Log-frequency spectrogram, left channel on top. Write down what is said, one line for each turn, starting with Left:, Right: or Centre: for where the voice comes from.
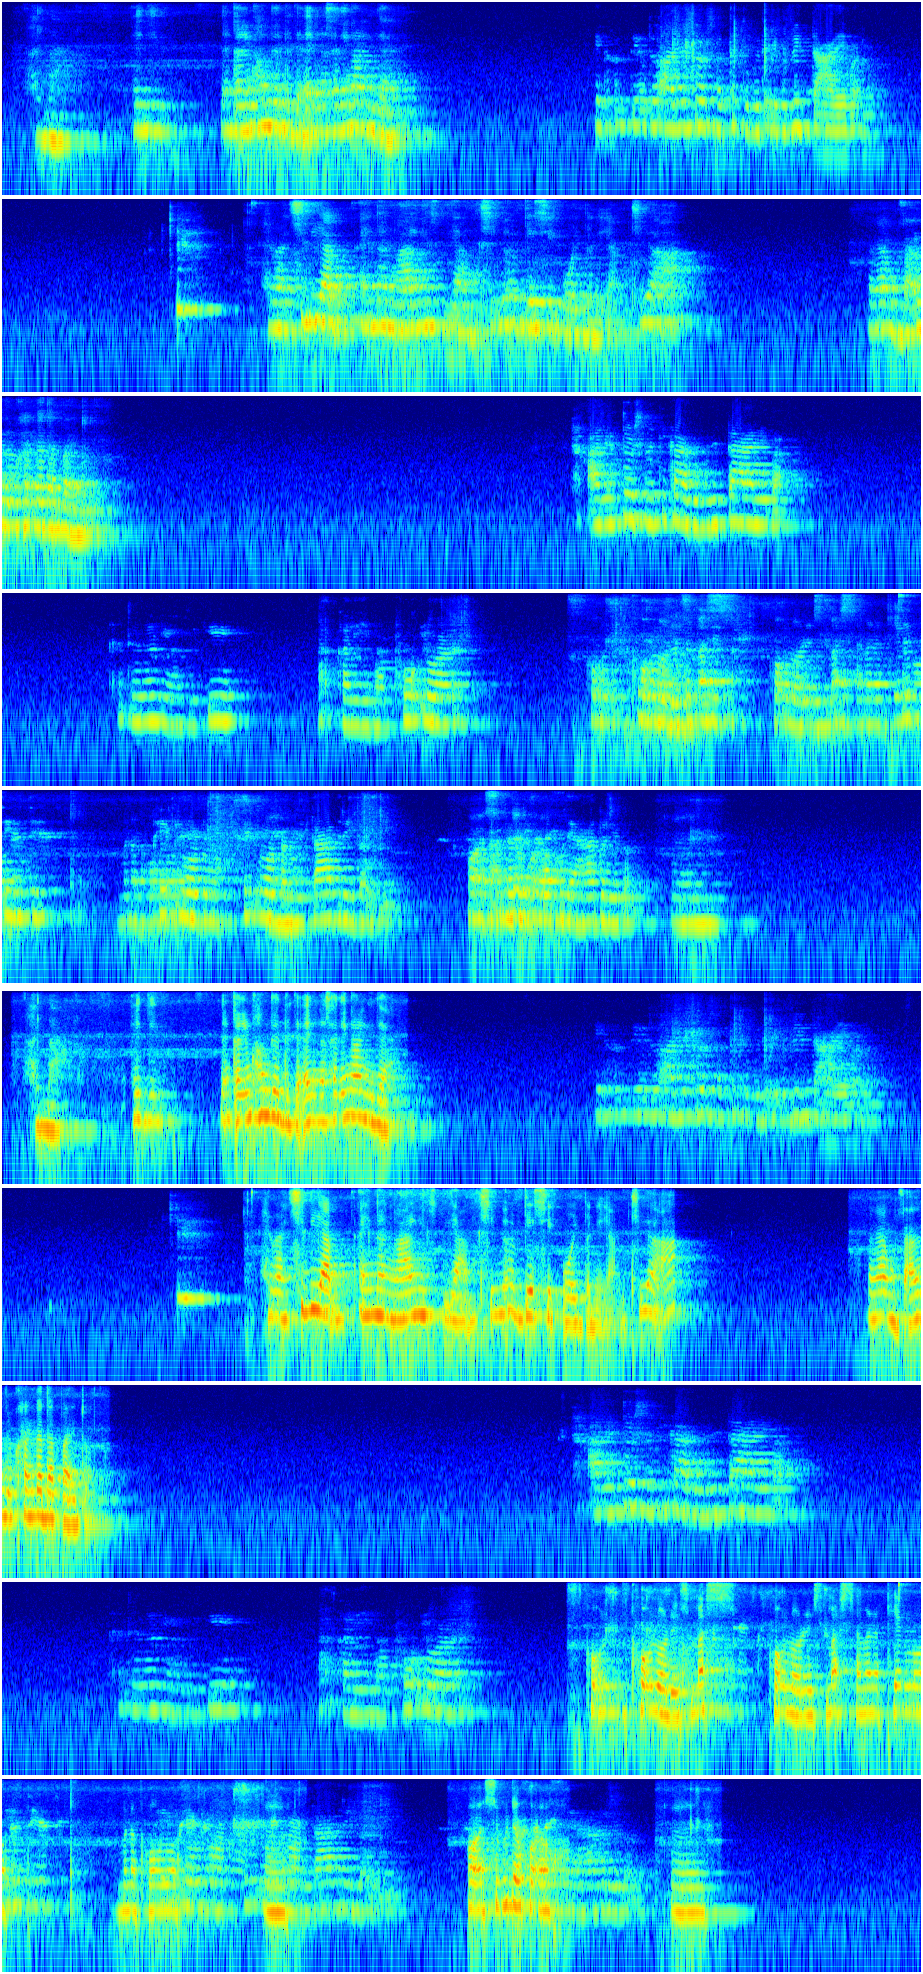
Right: ꯍꯥꯏꯃ ꯑꯩꯗꯤ ꯅꯪ ꯀꯔꯤꯝ ꯈꯪꯗꯗꯗꯤ ꯑꯩꯅ ꯉꯁꯥꯏꯗꯒꯤꯩ ꯉꯥꯡꯉꯁꯦ
Left: ꯣ ꯑꯗꯨ ꯑꯔ ꯁ ꯇꯥꯔꯦꯕ <unintelligible>
Right: ꯍꯩꯚ ꯁꯤꯗꯤ ꯌꯥꯝ ꯑꯩꯅ ꯉꯥꯡꯁꯤ ꯌꯥꯝ ꯊꯤꯅ ꯕꯦꯁꯤꯛ ꯑꯣꯏꯕꯅꯦ ꯌꯥꯝ ꯊꯤꯅ ꯑꯉꯥꯡ ꯃꯆꯥꯅꯁꯨ
Left: ꯑ
Right: ꯈꯪꯒꯗꯕ ꯍꯥꯏꯗꯣ
Left: ꯑꯥꯔ ꯑꯦꯝ ꯗꯔꯁꯟ ꯀꯩꯀꯥꯗꯨꯕꯨꯗꯤ ꯇꯥꯔꯦꯕ ꯑꯗꯨꯒꯤ ꯍꯧꯖꯤꯛꯀꯤ ꯀꯔꯤꯕ ꯐꯣꯛ ꯂꯣꯔ
Right: ꯐꯣꯛ
Left: ꯐꯣꯛꯂꯣꯅꯠꯇꯊꯣꯛꯈꯩꯕ
Right: ꯐꯣꯛꯂꯣꯔꯤꯁꯃꯁ ꯐꯣꯛꯂꯣꯔꯤꯁꯃꯁ ꯑꯃꯅ ꯐꯦꯛꯂꯣꯔ
Left: ꯅꯠꯇꯦ ꯅꯠꯇꯦ
Right: ꯑꯃꯅ ꯐꯣꯛꯂꯣꯔ
Left: ꯐꯦꯛꯂꯣꯗꯣ ꯐꯦꯛ ꯂꯣꯏꯨꯔꯀꯥꯟꯗꯗꯤ
Right: ꯎꯝ
Left: ꯇꯥꯗ꯭ꯔꯤꯕ ꯑꯩꯗꯤ ꯑꯃꯨꯀ
Right: ꯍꯣꯏ ꯁꯤꯕꯨꯗꯤ
Left: ꯇꯥꯖꯗ꯭ꯔꯤ
Right: ꯑꯩꯈꯣꯏ
Left: ꯄꯣꯛꯄꯗꯤ ꯍꯥꯏꯕꯅꯦꯕ
Right: ꯎꯝ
